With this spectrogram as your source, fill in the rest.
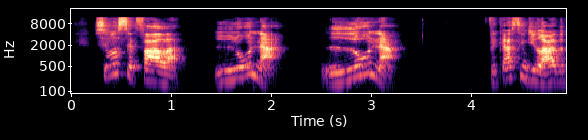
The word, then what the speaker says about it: luna: Primero, hay que tener en cuenta, se precisa considerar, que a letra L não faz som de U em espanhol. Tendo isso, veja só, você vai manter sempre a mesma pronúncia. Se você fala luna, luna, fica assim de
